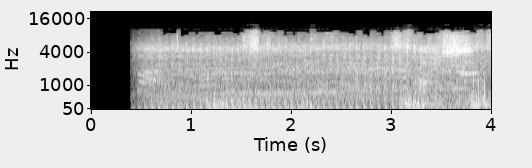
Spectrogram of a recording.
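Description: An engine running steadily with a fast low pulse. It starts about half a second in, and brief voices come in near the end.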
